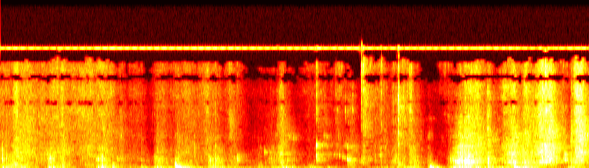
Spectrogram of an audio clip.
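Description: Faint mouth-chewing and crunching of corn tostada chips with cheese dip, in scattered small crackles and clicks, growing a little louder and busier near the end.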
